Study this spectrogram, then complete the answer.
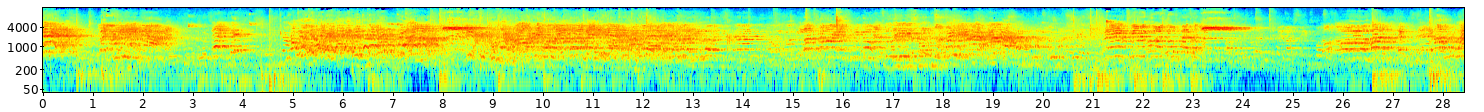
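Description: Young women shout and call out to each other in a large echoing gym.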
